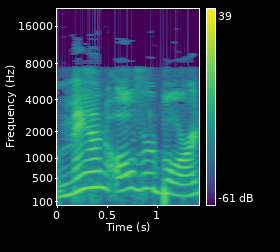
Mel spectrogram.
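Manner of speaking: ordinary talk, nothing marked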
